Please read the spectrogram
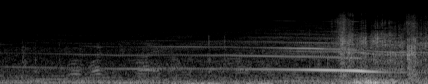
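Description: Electric motor and propeller of a 1100 mm RC Spitfire on a 3S pack, whining with its pitch slowly falling and growing louder as it comes in to land, then a rush of noise near the end as it touches down on grass.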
